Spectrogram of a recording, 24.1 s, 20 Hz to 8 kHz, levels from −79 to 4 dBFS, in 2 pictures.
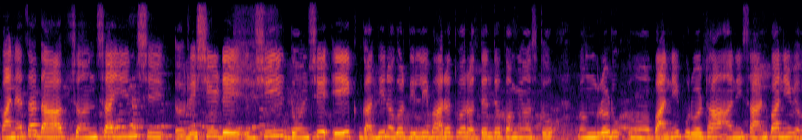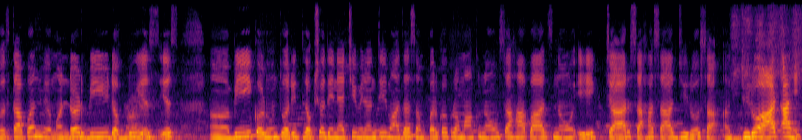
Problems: constant background noise, continuous background conversations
